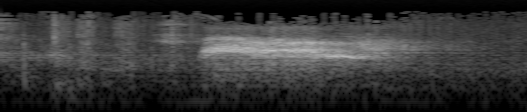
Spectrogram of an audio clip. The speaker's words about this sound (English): Johnny, what's that? That's a cougar.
